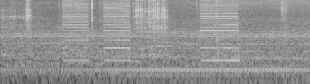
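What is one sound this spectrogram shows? A motorised arm whirs and clicks as it moves.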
